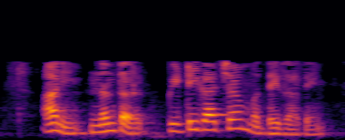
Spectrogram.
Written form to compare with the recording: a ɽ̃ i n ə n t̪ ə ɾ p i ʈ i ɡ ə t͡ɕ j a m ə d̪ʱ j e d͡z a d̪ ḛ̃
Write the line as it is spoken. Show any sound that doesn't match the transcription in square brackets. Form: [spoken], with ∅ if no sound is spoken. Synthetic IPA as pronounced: a ɽ̃ i n ə n t̪ ə ɾ p i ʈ i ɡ [a] t͡ɕ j a m ə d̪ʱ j e d͡z a [t̪] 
